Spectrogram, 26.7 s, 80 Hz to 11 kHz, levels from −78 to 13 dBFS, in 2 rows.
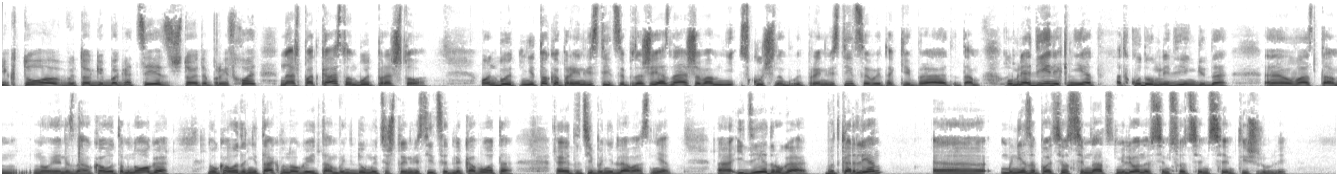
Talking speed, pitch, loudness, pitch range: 200 wpm, 155 Hz, -15 LUFS, 135-180 Hz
